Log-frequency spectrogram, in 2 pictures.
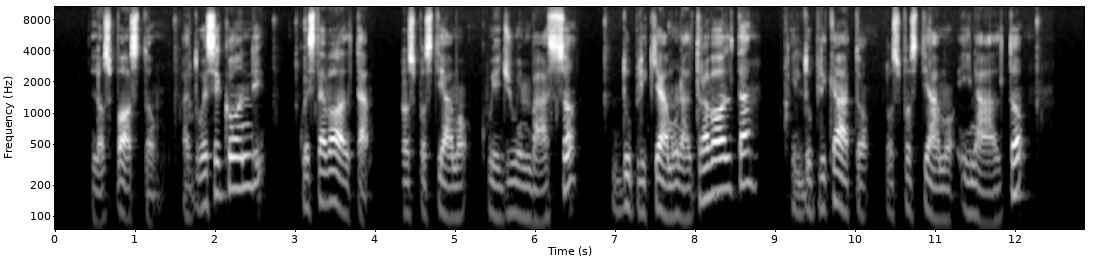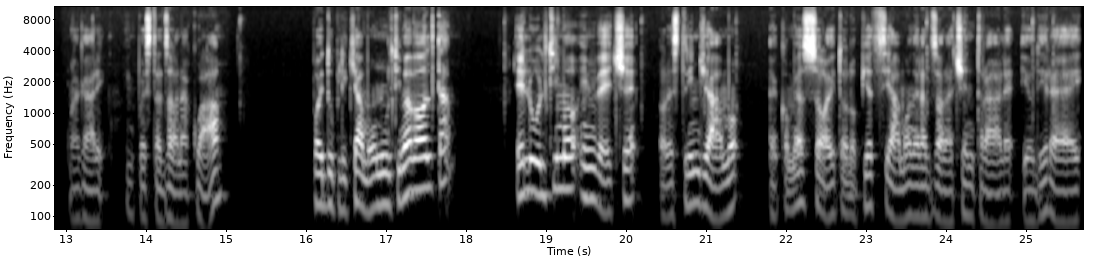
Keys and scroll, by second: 7.7 super+d, 17.5 super+d.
